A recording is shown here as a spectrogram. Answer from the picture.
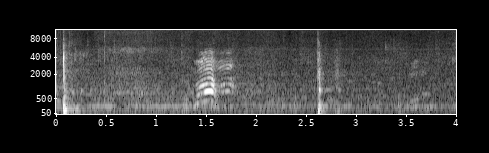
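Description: A football kicked twice, two sharp thuds about two and a half seconds apart, with a loud shout from a man between them.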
